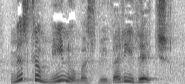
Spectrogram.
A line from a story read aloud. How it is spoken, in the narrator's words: The poor man, however, thought that Minu was the name of the owner of the cows and exclaimed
